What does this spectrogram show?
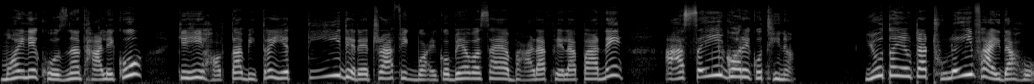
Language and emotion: Nepali, surprised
